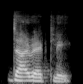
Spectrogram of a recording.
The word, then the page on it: directly: Indian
